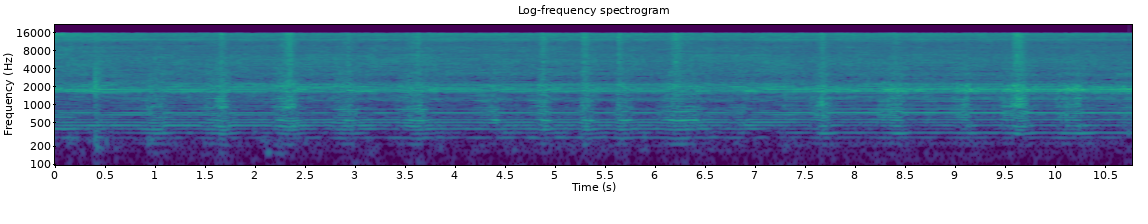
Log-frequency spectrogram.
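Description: Corded electric dog grooming clippers fitted with a number five blade, running steadily as they shave through a thick, damp undercoat. A constant hum with a high whine, with light ticks recurring about every two-thirds of a second.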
